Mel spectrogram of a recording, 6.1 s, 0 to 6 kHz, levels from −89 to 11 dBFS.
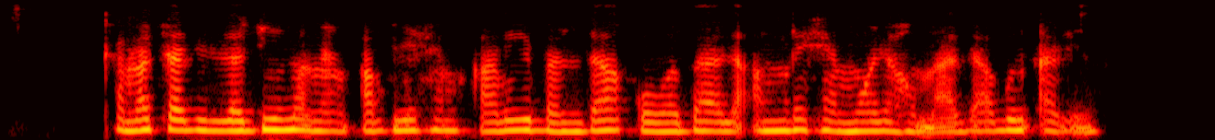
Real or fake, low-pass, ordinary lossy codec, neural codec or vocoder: fake; 5.4 kHz; Opus, 64 kbps; codec, 16 kHz, 4 kbps, FunCodec, trained on Chinese and English, 50 frames a second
